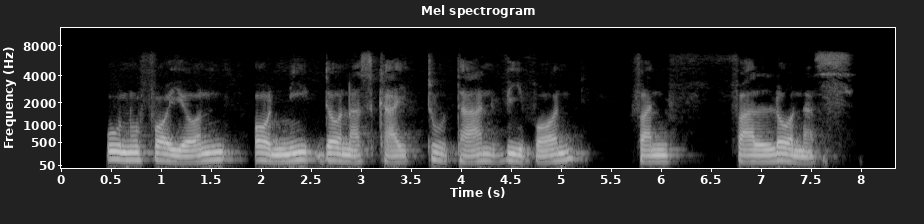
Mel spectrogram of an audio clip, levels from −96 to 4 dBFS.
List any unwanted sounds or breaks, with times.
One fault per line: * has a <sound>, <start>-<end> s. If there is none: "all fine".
all fine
